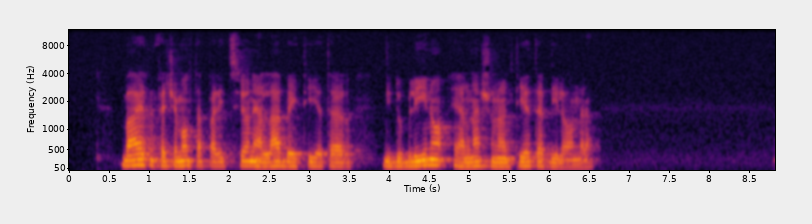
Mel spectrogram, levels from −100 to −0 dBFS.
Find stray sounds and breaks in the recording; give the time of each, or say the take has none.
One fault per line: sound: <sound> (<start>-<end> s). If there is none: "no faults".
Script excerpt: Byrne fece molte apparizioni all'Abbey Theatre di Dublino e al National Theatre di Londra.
no faults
